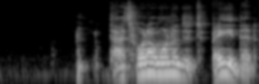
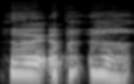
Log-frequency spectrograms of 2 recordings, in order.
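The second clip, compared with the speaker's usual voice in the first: talking through a yawn; 4 semitones higher than usual. Real, not acted. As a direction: yawn mid-sentence. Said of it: "I'll try and stop yawning".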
